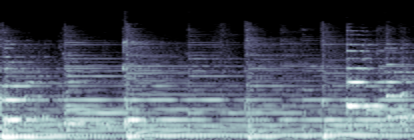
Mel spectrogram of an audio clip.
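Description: Acoustic guitar and mandolin playing together without singing: guitar strums with ringing bass notes about once a second, and the mandolin picks higher notes over them.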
